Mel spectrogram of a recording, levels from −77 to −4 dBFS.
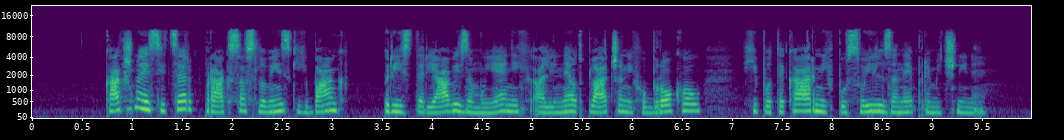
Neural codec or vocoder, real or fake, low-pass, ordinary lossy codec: none; real; 9.9 kHz; AAC, 32 kbps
